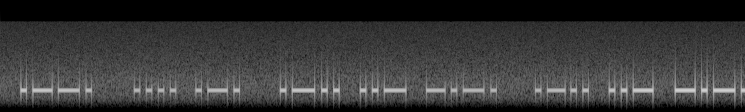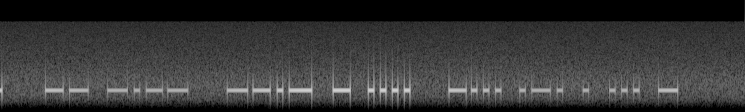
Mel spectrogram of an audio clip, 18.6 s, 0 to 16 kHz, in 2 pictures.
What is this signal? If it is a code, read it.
Morse code, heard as a keyed tone, hand-sent with a bug key, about 16 wpm, 720 Hz, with radio static and fading. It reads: … HR LUC LUC MY QTH BREST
